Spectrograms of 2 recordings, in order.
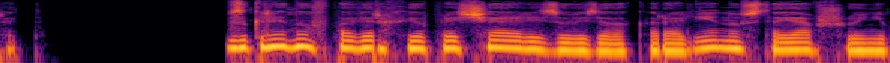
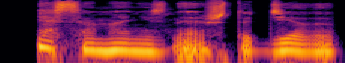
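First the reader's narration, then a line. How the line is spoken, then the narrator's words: Trembling confession. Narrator (Russian): призналась Маргарет дрожащим голосом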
